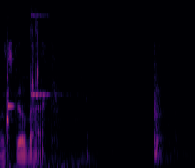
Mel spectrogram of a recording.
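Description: A game menu chimes as an option is selected.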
